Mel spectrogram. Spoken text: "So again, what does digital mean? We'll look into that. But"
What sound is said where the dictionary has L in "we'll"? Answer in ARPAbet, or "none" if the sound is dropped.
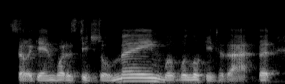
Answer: W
